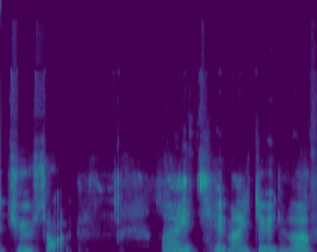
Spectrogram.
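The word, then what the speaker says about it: Tucson: say it is it obviously it's not tuxon which I knew it wasn't by the way but it's a tuon hi Tim I doing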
